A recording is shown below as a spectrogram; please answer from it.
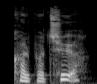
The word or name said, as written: kolportør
